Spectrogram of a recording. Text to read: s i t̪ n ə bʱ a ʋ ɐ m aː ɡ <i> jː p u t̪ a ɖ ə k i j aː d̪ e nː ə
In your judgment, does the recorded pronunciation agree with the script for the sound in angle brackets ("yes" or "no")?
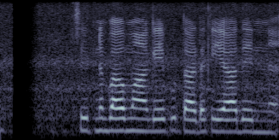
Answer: no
